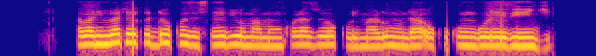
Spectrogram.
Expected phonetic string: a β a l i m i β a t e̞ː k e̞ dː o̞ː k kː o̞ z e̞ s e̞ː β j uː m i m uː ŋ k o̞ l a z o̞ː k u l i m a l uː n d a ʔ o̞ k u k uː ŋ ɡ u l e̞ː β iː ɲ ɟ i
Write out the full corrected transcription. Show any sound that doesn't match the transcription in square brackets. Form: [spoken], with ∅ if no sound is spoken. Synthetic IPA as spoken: a β a l i m i β a t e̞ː k e̞ dː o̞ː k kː o̞ z e̞ s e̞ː β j uː m [a] m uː ŋ k o̞ l a z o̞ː k u l i m a l uː n d a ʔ o̞ k u k uː ŋ ɡ u l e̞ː β iː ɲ ɟ i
